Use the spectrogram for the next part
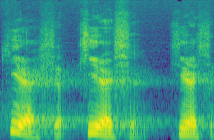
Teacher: Das ist irgendwie schwierig, das R an der Stelle zu sprechen, denn das R ist ein Vibrant und Vibrant am Ende einer Silbe vor einem weiteren Konsonanten, das ist nicht so passend. Also viele Deutsche sagen Kirche, Kirche, Kirche mit einem vokalisierten Vibranten. Das ist, wird dann zu so einem hinteren A. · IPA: [ˈcʰɪʀçə]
